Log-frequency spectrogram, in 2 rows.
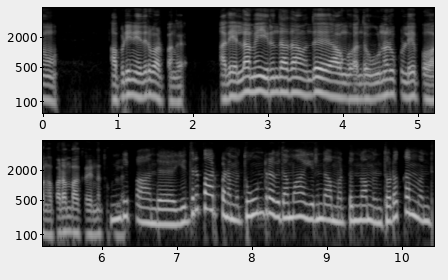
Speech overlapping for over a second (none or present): none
